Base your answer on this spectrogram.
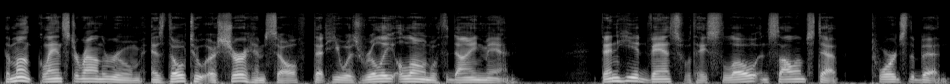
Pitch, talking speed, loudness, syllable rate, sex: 110 Hz, 200 wpm, -19 LUFS, 5.3 syllables/s, male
